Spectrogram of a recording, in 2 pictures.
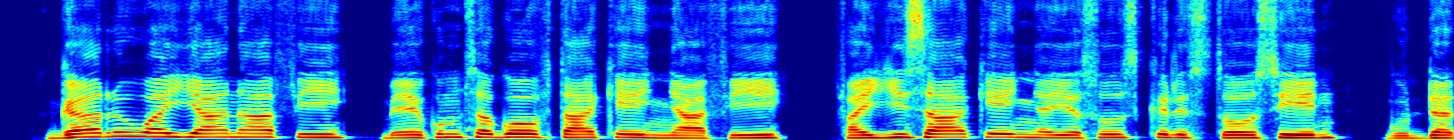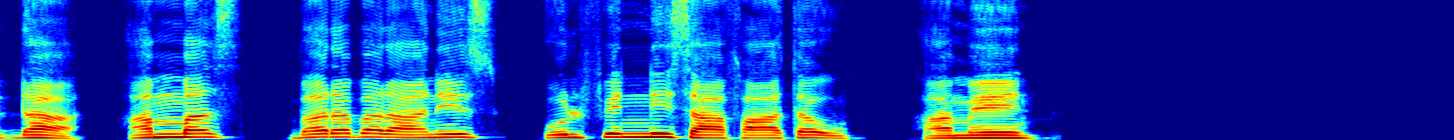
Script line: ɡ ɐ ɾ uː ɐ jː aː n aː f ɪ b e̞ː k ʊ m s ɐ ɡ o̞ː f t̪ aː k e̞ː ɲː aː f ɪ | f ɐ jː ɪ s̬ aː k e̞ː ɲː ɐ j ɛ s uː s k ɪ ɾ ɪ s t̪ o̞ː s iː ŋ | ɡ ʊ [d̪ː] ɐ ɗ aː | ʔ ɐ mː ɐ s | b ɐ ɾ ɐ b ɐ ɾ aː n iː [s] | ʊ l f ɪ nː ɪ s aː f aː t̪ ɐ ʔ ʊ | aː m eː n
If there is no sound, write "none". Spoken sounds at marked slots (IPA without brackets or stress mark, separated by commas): d̪ː, s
